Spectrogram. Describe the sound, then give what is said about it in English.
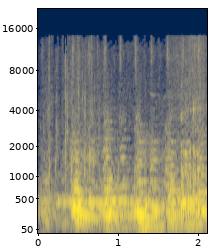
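An unsettled truffle pig on a rope lead, grunting in a few drawn-out, throaty bursts at low pitch, each swelling and fading with short gaps between. “The pig seems unsettled by the theft, and the old man pulls in its rope lead, but it doesn't comply.”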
